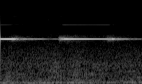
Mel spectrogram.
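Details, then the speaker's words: Second detector tested with smoke, then alarms; shrill high-pitched tone in long pulses about half a second apart, different sound from the first, working properly. "He bu da öttü arkadaşlar Evet bu da böyle ötüyor değişik güzel operasyon başarılı"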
